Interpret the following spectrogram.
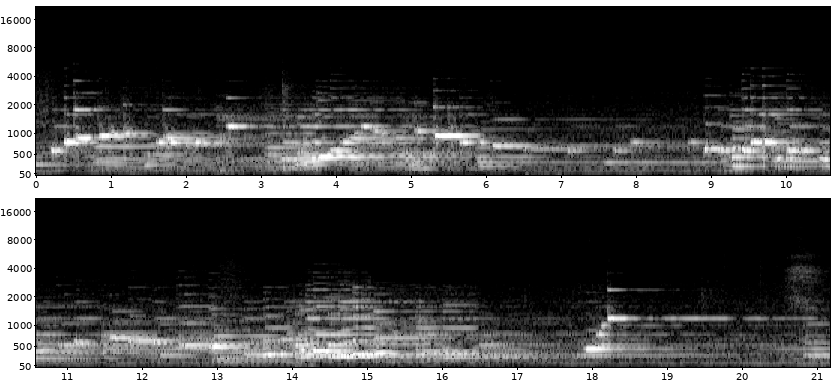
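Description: Grand piano playing a slow, chordal ballad introduction, with rolling runs of notes and swelling chords, before the vocal comes in.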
